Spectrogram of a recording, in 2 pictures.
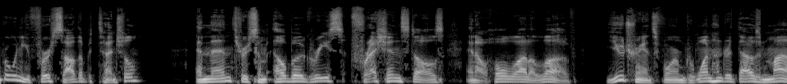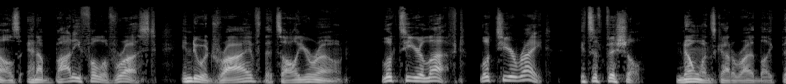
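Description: Nothing in the speech stood out as a technical fault on listening.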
